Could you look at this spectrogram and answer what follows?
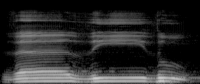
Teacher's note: dia sifatnya adalah rokhwah dan sedikit lidah ujung lidah dikeluarkan. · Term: zal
